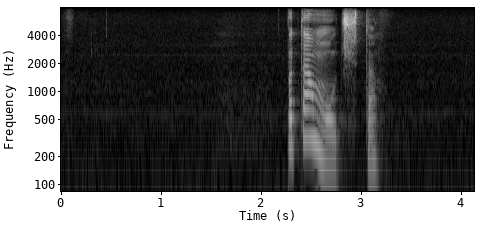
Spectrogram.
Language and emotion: Russian, neutral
